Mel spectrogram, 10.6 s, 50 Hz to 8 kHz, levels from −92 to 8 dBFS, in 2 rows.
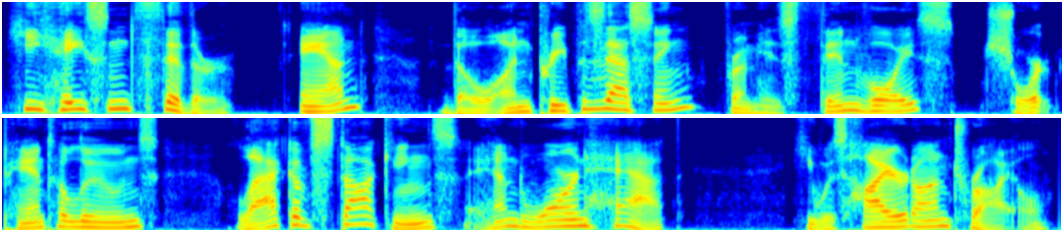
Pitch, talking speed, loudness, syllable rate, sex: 145 Hz, 130 wpm, -21 LUFS, 4.1 syllables/s, male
